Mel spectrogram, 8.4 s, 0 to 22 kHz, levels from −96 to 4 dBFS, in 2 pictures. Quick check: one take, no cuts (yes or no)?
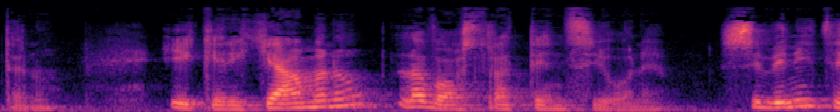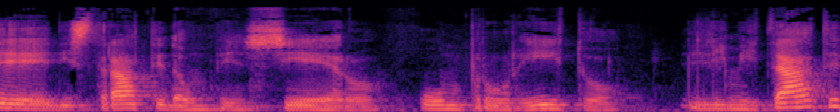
no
